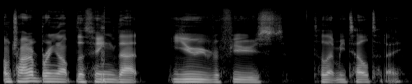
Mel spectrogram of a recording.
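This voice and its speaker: A man telling a story on a casual podcast, laid back and sweary. His voice is smooth and clear at a middle pitch. The sound is close and dry. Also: flat delivery, normal speed, no room sound. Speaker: podcast co-host.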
